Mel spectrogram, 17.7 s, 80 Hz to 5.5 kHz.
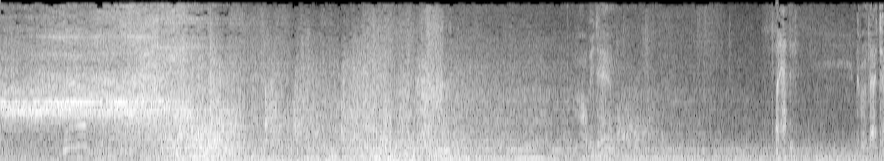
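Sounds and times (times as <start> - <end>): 
torpedo exploding underwater with churning roar: 0.0 - 13.9
steady tone: 0.0 - 17.0
deep rumble: 0.0 - 17.6.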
